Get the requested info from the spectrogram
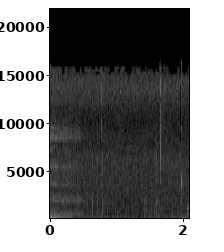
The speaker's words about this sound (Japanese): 猫がずっと、えー、膝でぐるぐるしていたので声が聞こえたかもしれないんですが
